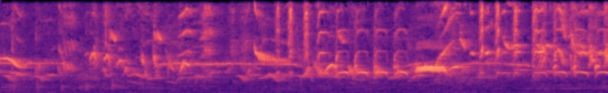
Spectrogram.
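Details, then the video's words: Orange-headed thrush 'teler' lure song for drawing other thrushes into singing; a continuous, lively medley of high whistles, fast trills and clicking notes, with a bright sustained whistle near the end. "Pancingan Burung Anis Merah Tarantula Anis Merah Teler untuk penggoda anis lain agar ikut teler"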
